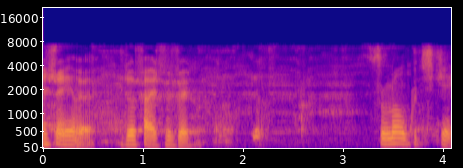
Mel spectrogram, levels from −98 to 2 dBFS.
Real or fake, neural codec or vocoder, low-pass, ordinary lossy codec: fake; autoencoder, 22.05 kHz, a latent of 192 numbers a frame, VITS, trained on one speaker; 7.2 kHz; MP3, 64 kbps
